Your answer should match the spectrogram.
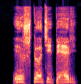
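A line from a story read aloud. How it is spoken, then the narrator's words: Low growling question. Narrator (Russian): спросил Стяпа низким рычащим голосом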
